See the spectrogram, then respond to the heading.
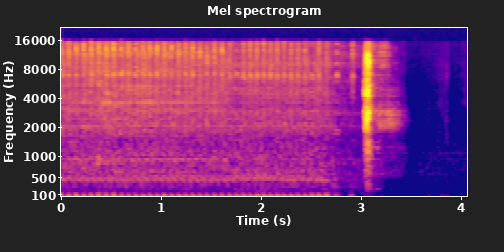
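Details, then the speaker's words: Sym Jet 14 fuel-injected scooter on jump-start box, throttle cable off: quick even putter on cracked throttle then fades and stops, won't hold idle; owner suspects overheating ECU, unconfirmed. "ja also man merkt der will aber irgendwas irgendwas reicht nicht aus"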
